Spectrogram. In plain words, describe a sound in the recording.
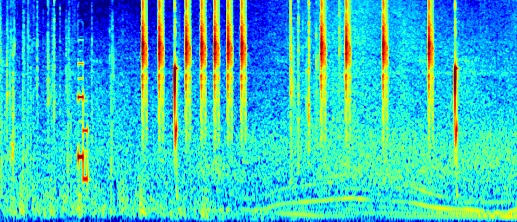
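A phone menu clicks and beeps as buttons are pressed.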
